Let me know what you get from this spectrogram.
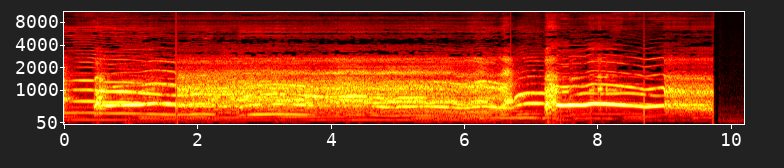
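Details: Siberian Husky at home at bedtime, howling in a long, steady, tonal wail held for about six seconds, then breaking into wavering, rising and falling howls; a second lower voice joins in briefly.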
